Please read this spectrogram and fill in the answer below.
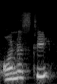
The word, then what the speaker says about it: honest: Because, of course, the word honest has a silent H.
